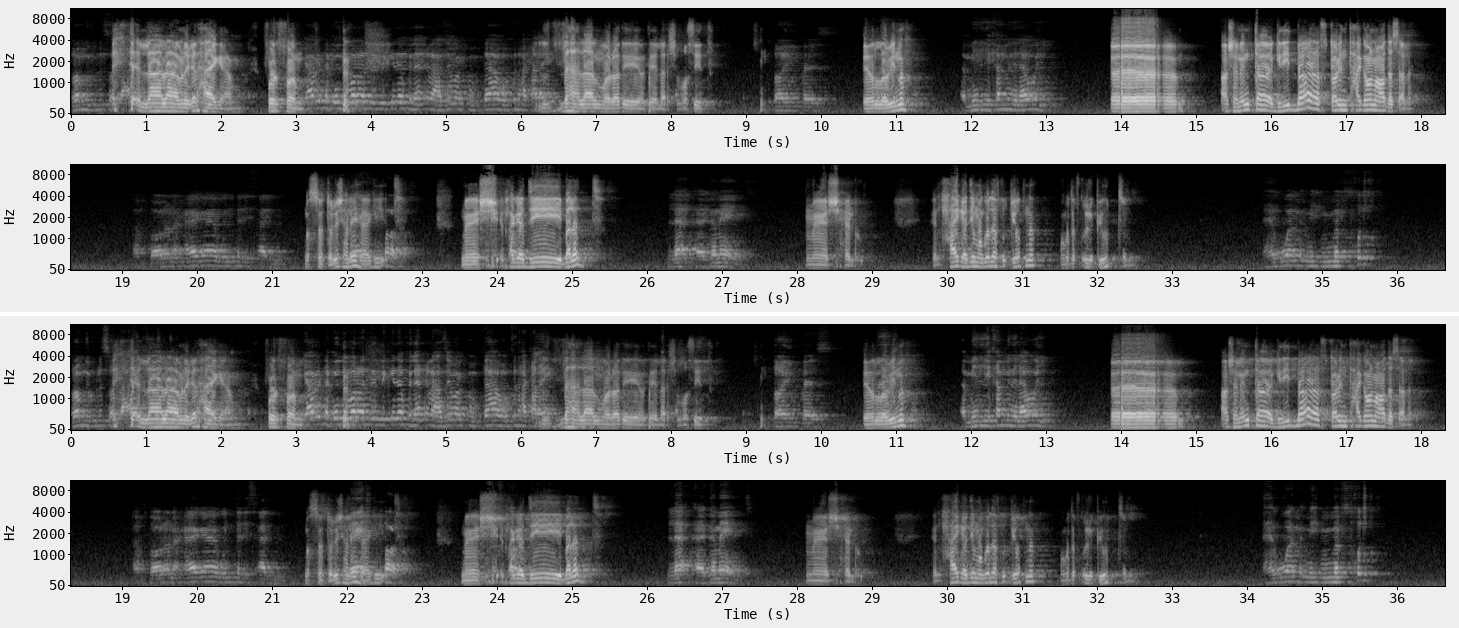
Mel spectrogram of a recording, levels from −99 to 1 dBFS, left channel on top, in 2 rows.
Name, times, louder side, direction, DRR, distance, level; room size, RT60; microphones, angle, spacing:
voice 1, 0.0-0.9 1.9-2.0 3.1-6.5 7.9-8.0 9.4-10.0 10.6-10.9 11.2-11.3 11.9-13.0 19.1-21.1 22.0-22.7 24.1-24.3 26.3-27.2 34.2-35.6, right 2 dB, 90° right, 4 dB, 6.2 m, -38 dB
voice 2, 0.5-2.3 2.6-3.1 3.6-3.7 6.2-8.4 10.6-11.2 13.9-14.8 15.3-17.9 21.4-22.5 23.5-25.4 28.1-28.9 29.8-31.2 31.5-32.5, left 4 dB, 60° left, 12 dB, 1.2 m, -25 dB
28.5 x 17.0 x 7.2 m, 0.68 s
head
